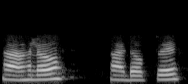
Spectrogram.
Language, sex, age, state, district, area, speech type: Malayalam, female, 30-45, Kerala, Kollam, rural, conversation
